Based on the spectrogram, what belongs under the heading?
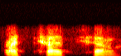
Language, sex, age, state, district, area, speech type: Sindhi, female, 18-30, Rajasthan, Ajmer, urban, conversation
